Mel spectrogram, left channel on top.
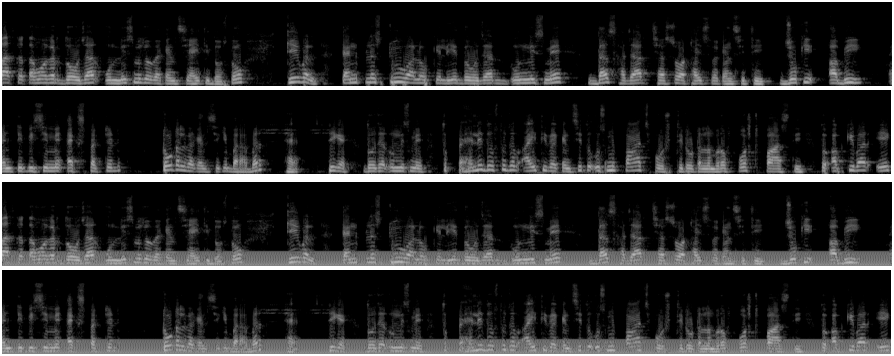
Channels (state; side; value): noise; right; hum, 3 dB below the sound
